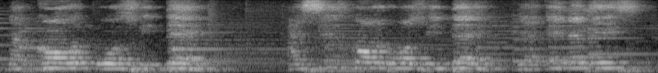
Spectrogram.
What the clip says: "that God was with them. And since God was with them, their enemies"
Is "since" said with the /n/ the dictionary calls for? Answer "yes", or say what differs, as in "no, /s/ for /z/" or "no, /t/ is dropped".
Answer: no, /n/ is dropped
